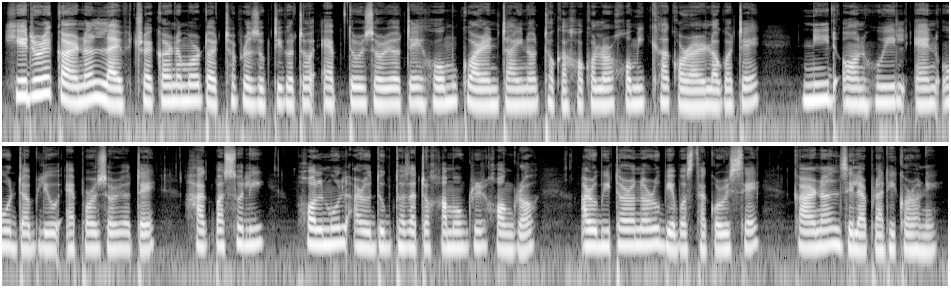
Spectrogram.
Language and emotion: Assamese, neutral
